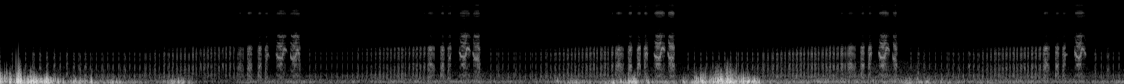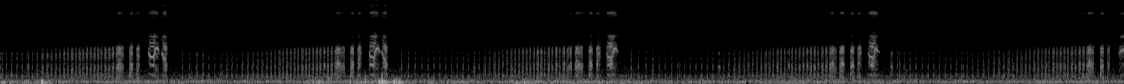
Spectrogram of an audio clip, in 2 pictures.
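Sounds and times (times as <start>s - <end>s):
Band-rumped Storm Petrel Oceanodroma castro calling: 0.0s - 22.4s.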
